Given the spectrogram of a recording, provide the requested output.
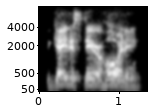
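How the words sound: It is spoken with a heavy Southern American drawl. The speaker calls it wrong. "I spoke German with a very heavy Southern drawl"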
